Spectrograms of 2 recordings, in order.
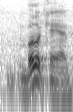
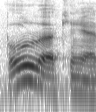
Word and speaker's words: Bulacan: It's Bulacan, and you said it right. Oh, it's Bulacan.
